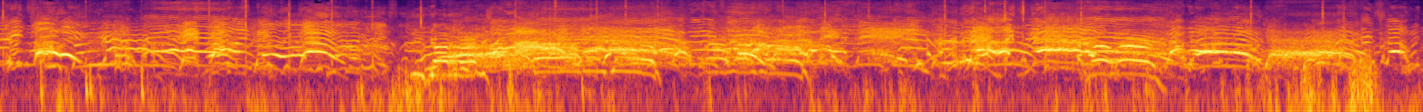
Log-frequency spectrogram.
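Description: Several teenage girls shouting and cheering encouragement at once, their voices overlapping, louder after about four seconds.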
